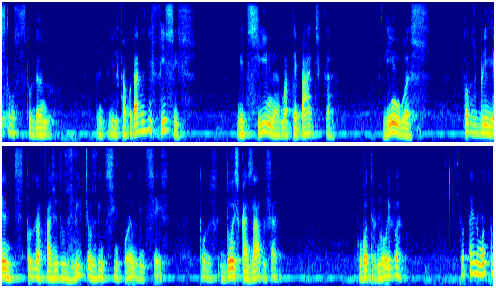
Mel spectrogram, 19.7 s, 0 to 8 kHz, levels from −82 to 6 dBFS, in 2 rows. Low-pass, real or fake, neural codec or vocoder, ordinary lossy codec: none; fake; codec, 16 kHz, 4 kbps, FreqCodec, larger model; none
